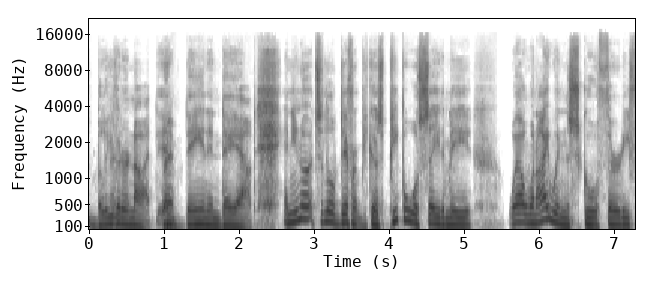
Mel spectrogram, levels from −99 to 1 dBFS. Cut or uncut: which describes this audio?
uncut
